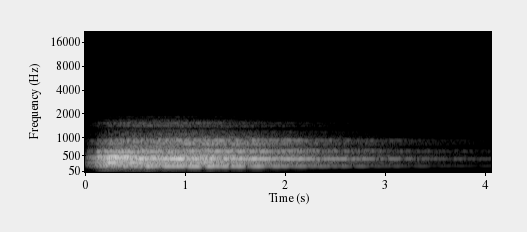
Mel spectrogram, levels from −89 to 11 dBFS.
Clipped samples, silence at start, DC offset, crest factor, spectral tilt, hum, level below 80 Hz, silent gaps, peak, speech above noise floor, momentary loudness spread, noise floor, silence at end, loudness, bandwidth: under 0.1%; 0.05 s; under 0.1%; 18 dB; -8 dB/octave; none; under -90 dBFS; none; -6 dBFS; 48 dB; 21 LU; -68 dBFS; 1.45 s; -21 LUFS; 1.7 kHz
